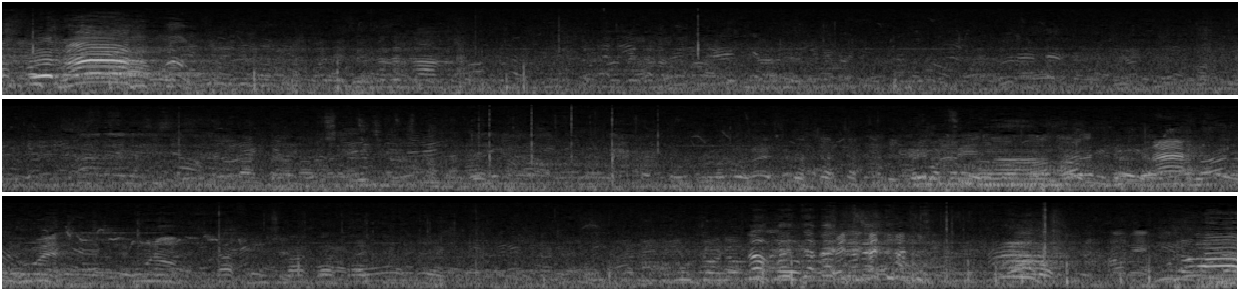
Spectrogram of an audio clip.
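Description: Men shout to each other outdoors across a playing field.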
